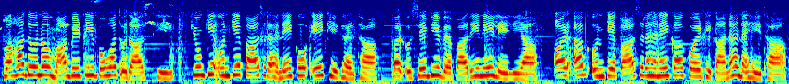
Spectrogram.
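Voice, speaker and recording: A woman tells a story in scripted narration. Her voice is high, and music runs behind her as she reads. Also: slow, few pauses, darkish tone, muffled recording. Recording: music under the voice.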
